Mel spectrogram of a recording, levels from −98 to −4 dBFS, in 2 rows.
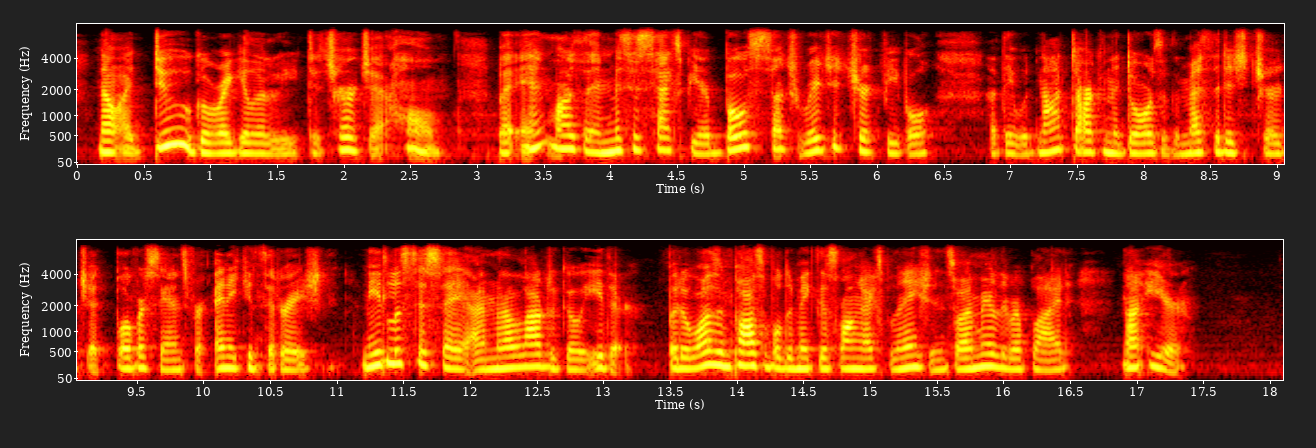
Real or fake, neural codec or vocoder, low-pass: real; none; 7.2 kHz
